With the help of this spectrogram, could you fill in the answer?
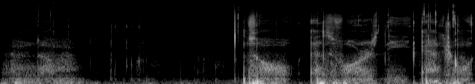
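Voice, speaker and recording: The voice is whispering. Noticeable background noise runs behind it. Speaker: ASMR creator. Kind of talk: close-mic soft-spoken talk. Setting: home studio, close condenser mic. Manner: soft-spoken.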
